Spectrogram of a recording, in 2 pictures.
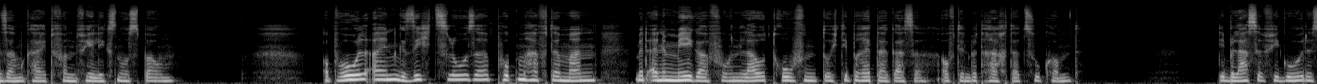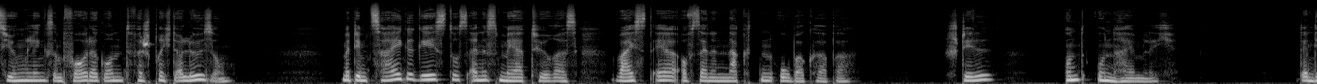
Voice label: audioguide jüdisches museum

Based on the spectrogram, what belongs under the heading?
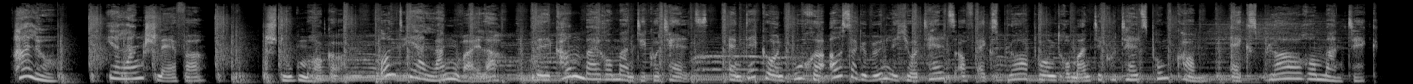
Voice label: romantik; explore

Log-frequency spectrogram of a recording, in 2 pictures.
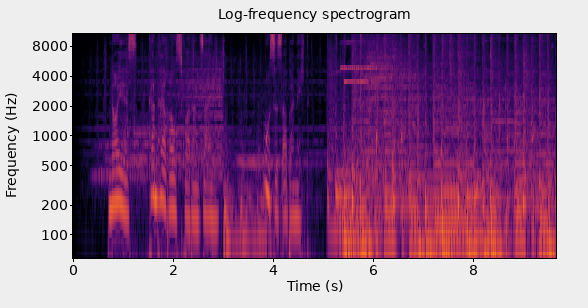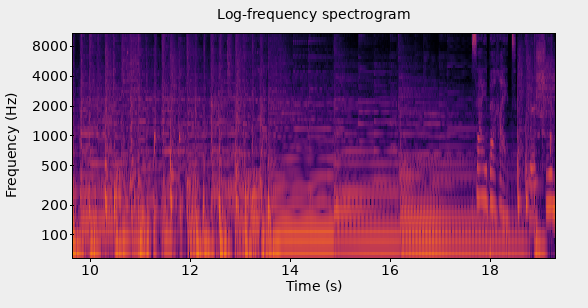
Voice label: Online Spot deutsch; Britax Roemer iSENSE MODULAR SYSTEM

